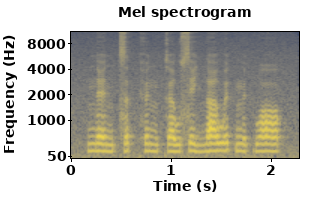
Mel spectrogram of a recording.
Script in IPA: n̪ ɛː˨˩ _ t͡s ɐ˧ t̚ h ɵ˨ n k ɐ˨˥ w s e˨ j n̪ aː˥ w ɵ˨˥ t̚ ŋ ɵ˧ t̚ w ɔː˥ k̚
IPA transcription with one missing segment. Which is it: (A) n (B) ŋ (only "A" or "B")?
A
